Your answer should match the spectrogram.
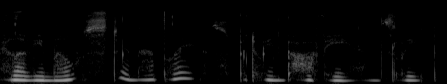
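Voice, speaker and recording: A woman's voice: mid-range voice, takes it slowly, slight background noise. A young woman whispering throughout, reading poems aloud for an ASMR video. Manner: soft unvoiced whisper throughout; casual, chatty intro with fillers. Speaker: ASMR creator.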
